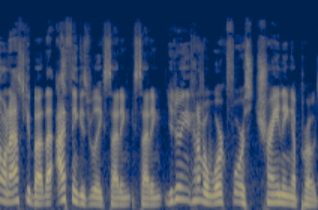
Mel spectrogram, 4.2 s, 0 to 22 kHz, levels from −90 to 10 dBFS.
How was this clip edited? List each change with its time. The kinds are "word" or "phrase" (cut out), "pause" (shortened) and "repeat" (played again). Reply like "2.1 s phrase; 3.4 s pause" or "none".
1.8 s repeat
